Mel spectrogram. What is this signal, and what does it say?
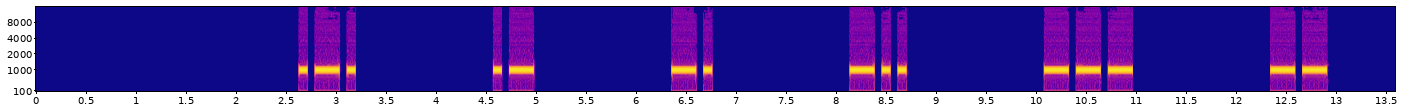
Morse code, heard as a keyed tone, about 15 wpm, spaced as for 5 wpm, 1000 Hz. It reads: RANDOM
